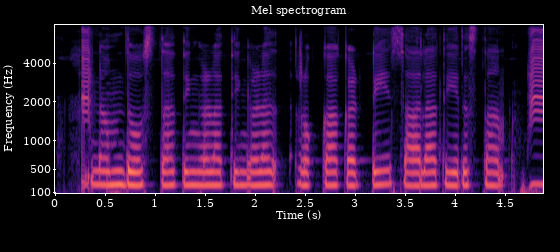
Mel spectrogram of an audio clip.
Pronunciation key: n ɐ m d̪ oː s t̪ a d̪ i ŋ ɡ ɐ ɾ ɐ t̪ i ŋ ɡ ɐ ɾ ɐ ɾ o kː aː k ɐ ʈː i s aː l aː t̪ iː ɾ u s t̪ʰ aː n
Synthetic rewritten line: n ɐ m d̪ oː s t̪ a t̪ i ŋ ɡ ɐ ɭ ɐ t̪ i ŋ ɡ ɐ ɭ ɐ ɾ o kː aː k ɐ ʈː i s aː l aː t̪ iː ɾ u s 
